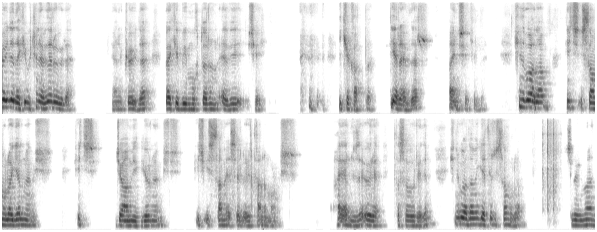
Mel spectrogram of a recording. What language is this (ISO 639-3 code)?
tur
